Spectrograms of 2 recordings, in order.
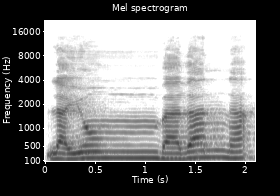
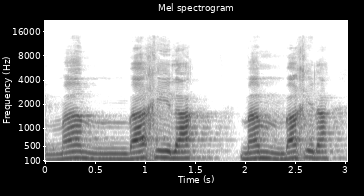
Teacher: اب نون ساکن کے بعد با آتی ہے تو نون کو ہم میم سے بدل دیں گے اور اس کو غنہ کے ساتھ پڑھیں گے، لیمبذن۔ یا دو کلمے میں ہو، جیسے من بخل، من بخل۔ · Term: اقلاب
